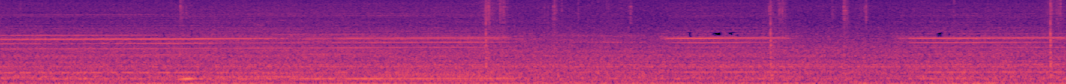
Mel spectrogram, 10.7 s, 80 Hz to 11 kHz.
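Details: 2017 Toyota Highlander with UA80F 8-speed automatic: a thin high whine comes and goes under road rumble while driving through several gears and ranges; owner suspects the final drive, and the reported fix is transmission replacement.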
